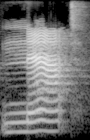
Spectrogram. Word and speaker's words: gnat: ever seeing this word gnat your G is silent okay that word is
